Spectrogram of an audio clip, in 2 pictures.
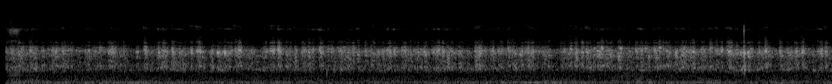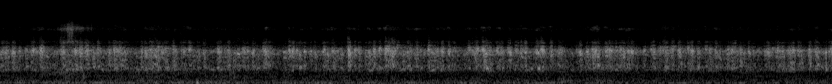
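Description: A dense chorus of frogs, many voices blending into a steady, rattling trill.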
